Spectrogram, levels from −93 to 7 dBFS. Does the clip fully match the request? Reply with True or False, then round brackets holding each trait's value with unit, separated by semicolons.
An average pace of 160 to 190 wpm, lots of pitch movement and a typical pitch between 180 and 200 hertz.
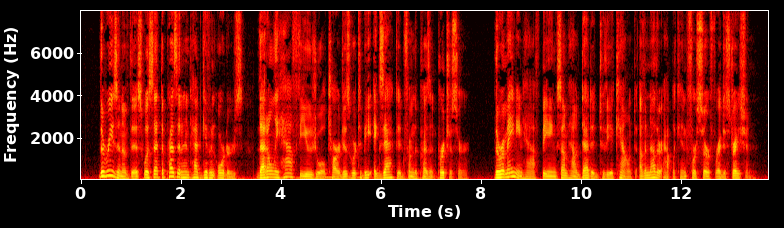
False (175 wpm; 6.6 semitones; 105 Hz)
